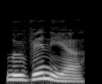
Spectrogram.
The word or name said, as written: luvinia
